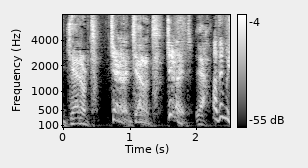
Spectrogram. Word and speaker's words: Gerard: And in Scotland, they never say Gerard. No, they say Gerard.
